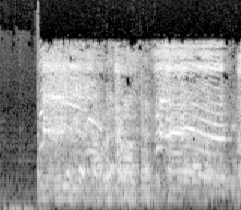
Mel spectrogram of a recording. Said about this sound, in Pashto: دا د پولیو واکسین پر مهال د هغه ماشوم د جړا आवाज دی چې هر دوره د فراه شار کې د زرګونو نورو ماشومانو په ګډون د پولیو پر وړاندې واکسینېږي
